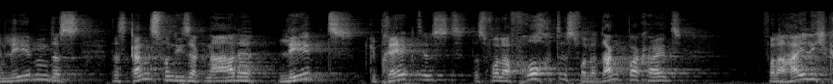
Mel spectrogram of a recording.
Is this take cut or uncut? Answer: uncut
